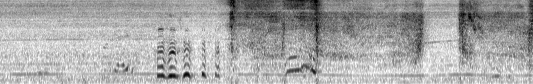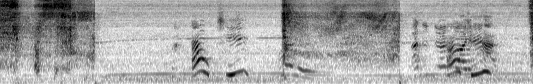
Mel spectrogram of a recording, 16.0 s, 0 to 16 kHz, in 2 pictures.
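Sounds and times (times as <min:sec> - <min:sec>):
vacuum cleaner motor whine: 0:00.0 - 0:16.0
hissing air bursts: 0:03.3 - 0:09.5, 0:12.2 - 0:14.4.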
